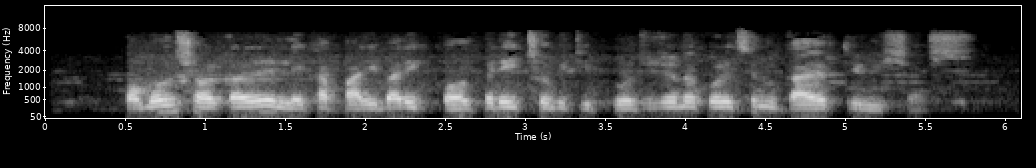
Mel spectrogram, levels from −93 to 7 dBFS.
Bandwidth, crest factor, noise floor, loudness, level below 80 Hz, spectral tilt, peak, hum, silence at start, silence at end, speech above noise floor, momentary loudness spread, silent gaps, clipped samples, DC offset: 7.6 kHz; 16 dB; -39 dBFS; -16 LUFS; -68 dBFS; -3.5 dB/octave; -2 dBFS; none; 0.5 s; 0.35 s; 22 dB; 18 LU; none; under 0.1%; under 0.1%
